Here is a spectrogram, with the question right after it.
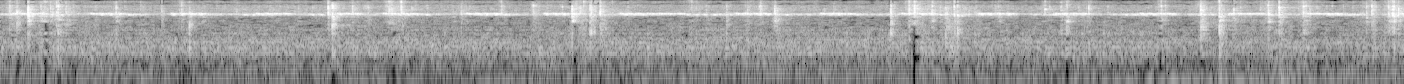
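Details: Crickets trill steadily and shrilly at nightfall next to a fireplace, the sustained high note punctuated by loud pops and clusters of crackles from burning wood.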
